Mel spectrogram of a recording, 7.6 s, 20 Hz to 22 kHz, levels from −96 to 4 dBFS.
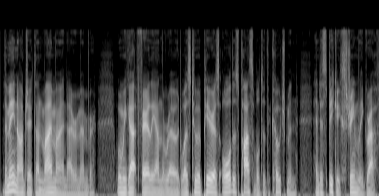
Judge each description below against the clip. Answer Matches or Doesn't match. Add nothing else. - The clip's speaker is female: Doesn't match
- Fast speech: Matches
